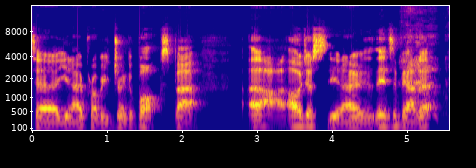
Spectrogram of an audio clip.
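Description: Speaking in a New Zealand accent, a man keeps a moderate pace. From New Zealand, Dunedin. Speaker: music producer. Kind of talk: casual chat.

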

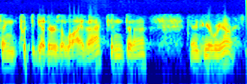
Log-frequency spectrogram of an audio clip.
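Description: This is a man speaking with a Western Canadian accent. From British Columbia, Canada (Victoria). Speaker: rock musician, singer. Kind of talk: interview chat. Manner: halting, repetitive fillers.

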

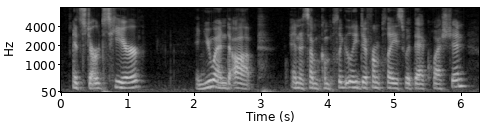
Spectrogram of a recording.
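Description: A woman with a New York accent speaks at a fairly slow pace, her medium pitch carried by fairly even intonation. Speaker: real estate team leader. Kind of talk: podcast interview. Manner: loud.

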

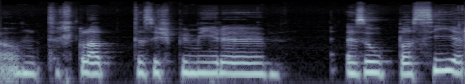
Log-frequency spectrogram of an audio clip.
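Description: In a very clean recording with a silent background, the woman's voice sits at a medium pitch. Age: 40s. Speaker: patient advocate. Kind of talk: interview.

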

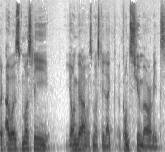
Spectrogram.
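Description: Speaking very fast with a French accent, a man keeps a medium pitch and fairly even intonation. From France. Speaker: tech executive. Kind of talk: interview.

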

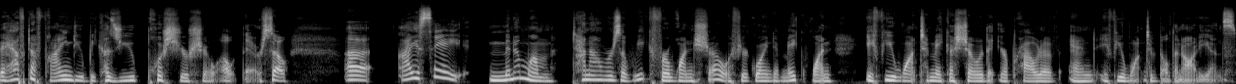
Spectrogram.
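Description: Speaking at a moderate pace with lively intonation, a woman with an Upper Midwest accent has a fairly low pitch in a very clean recording with a silent background. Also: dry, close sound with no echo. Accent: upper Midwest American. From US upper Midwest. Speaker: podcast host and author. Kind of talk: interview.

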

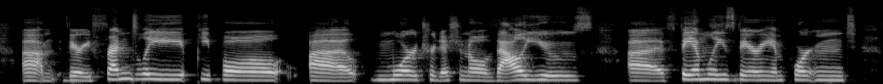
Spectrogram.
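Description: A woman with a Midwestern American accent speaks at a very slow pace and medium pitch with fairly even intonation, in a very clean recording with a silent background. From US Midwest, Missouri. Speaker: marketing agency founder. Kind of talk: interview on a live stream.

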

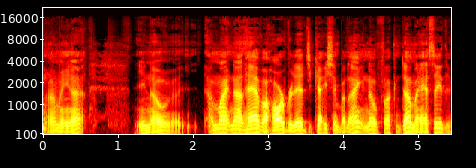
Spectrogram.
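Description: Against a quiet background, a man with a normal speaking voice and a fairly low pitch talks at a fairly quick pace with lively intonation. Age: 40s. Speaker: livestream host in addiction recovery. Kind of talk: casual live-stream chat. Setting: live stream with viewers.

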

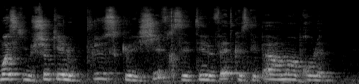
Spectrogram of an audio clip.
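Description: A woman talks with noticeable background noise beneath her. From Paris, France. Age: 20s. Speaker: startup co-founder. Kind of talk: interview. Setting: company office. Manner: energetic.

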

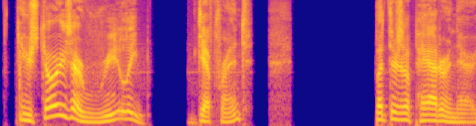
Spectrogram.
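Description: A somewhat breathy man's voice with lively intonation. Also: dry, close sound with no echo. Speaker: podcast host. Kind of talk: scripted intro then interview.

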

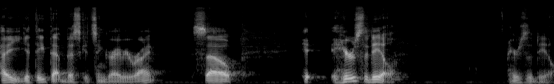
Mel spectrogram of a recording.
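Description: Loudness swings widely as a man in a Southern US accent talks with long, frequent pauses. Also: fairly quick pace. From US South. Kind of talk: devotional teaching. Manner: casual, folksy.

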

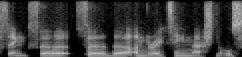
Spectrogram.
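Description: A man with a southern English accent, in a dry, close sound with no echo. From southern England, Southampton. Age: 30s. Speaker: tennis coach. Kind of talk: interview conversation. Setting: in a car.

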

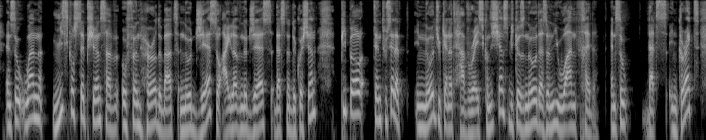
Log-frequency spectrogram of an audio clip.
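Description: A man's lively intonation in a French accent, with very even loudness. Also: moderate pace, very clean recording, silent background. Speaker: podcast host. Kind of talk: casual interview chat.

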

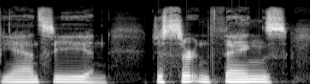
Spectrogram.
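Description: With a Canadian accent and an ordinary speaking voice, a man of medium pitch talks at a fairly slow pace in a very clean recording with a silent background. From Canada. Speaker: registered nurse. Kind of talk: personal testimony in casual interview. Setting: studio.

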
